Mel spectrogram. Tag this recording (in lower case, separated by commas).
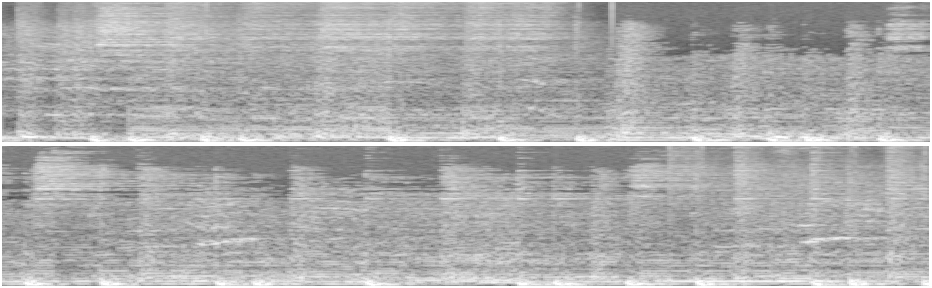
rock music, music, musical instrument, speech, guitar, singing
